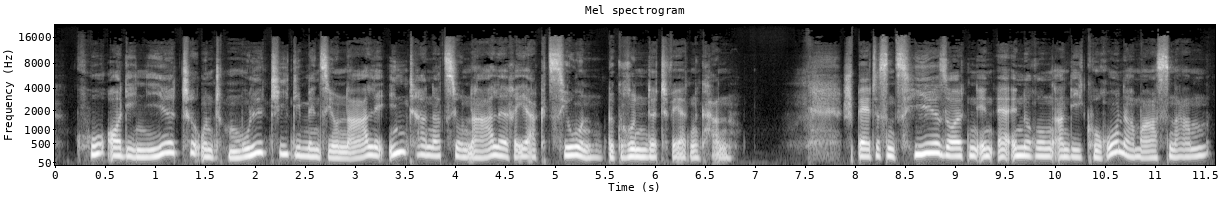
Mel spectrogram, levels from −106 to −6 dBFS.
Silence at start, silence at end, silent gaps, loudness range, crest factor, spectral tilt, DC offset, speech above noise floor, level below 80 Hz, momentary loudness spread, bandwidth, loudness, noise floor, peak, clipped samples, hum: 0.25 s; 0.05 s; none; 3 LU; 14 dB; -5.5 dB/octave; under 0.1%; 48 dB; -56 dBFS; 8 LU; 16.5 kHz; -16 LUFS; -63 dBFS; 0 dBFS; under 0.1%; none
